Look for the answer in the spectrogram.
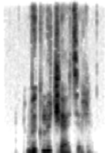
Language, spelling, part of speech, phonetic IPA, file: Russian, выключатель, noun, [vɨklʲʉˈt͡ɕætʲɪlʲ], Ru-выключатель.ogg
- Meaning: switch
